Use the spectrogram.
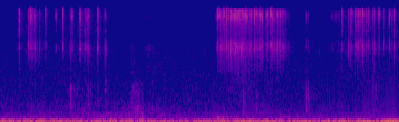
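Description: Handfuls of dry pearl barley are scooped and poured from the palm onto a bed of grain, producing bright, dry rattling bursts of tiny grain clicks. The trickles come in uneven, scattered clusters with a denser pour in the middle, over a low steady hum.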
